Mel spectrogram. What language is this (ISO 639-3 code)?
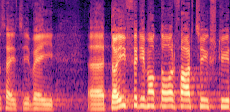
gsw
